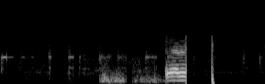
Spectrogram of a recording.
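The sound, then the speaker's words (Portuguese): Telephone keypad tones from buttons pressed during a phone call: a few short beeps among talking voices, with a loud burst of noise near the end. “Eu acho que a senhora está apertando algum botão aí.”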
